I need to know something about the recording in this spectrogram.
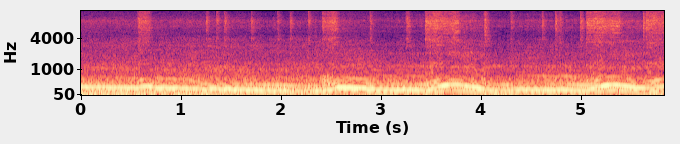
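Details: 2001 Yamaha Banshee 350 two-stroke, after fixing an exhaust leak with new clamps, tors removed and a boost bottle fitted: crisp, even buzz that climbs and drops cleanly with each throttle blip; no popping or hissing at the exhaust joints.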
